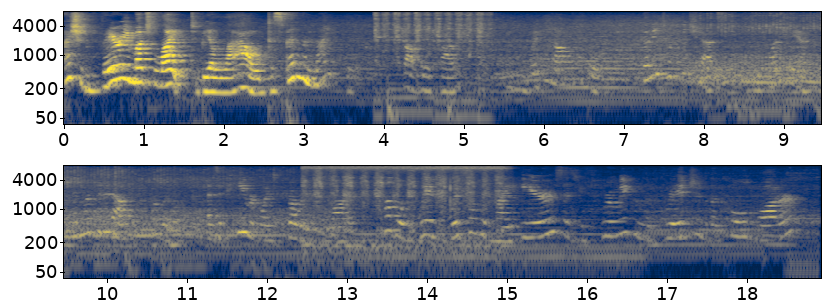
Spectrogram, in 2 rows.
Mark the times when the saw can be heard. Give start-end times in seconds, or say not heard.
3.9-5.5, 12.4-15.1.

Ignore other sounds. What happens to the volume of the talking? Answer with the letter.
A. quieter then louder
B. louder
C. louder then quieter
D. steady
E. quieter
E.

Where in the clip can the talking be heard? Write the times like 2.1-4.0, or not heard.
0.0-18.6.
